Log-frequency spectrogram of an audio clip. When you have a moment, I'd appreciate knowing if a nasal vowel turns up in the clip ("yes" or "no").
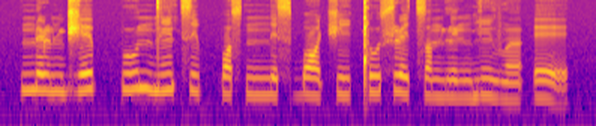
yes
